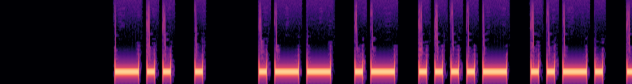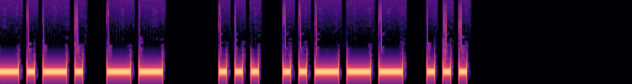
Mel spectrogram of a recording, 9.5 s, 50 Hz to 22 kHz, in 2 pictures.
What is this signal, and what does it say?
Morse code, heard as a keyed tone, about 20 wpm, 650 Hz. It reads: DE WA4FCM S2S
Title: SOTA QSO Practice 20wpm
